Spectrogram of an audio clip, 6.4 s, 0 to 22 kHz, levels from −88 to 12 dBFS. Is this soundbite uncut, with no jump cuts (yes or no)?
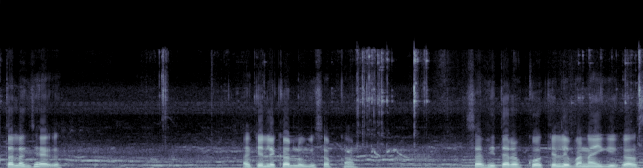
no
